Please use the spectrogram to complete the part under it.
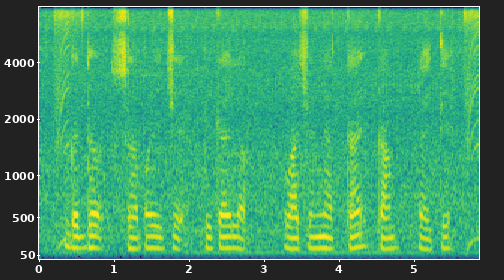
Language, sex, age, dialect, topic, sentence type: Marathi, male, 18-24, Varhadi, agriculture, question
